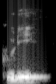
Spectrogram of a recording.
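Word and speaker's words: 끄리: In Korean, this is pronounced guri.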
